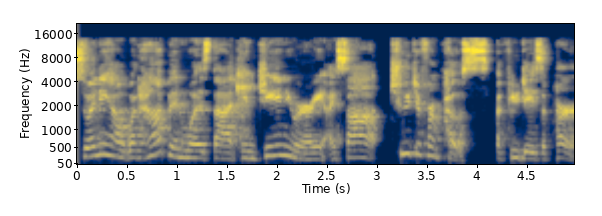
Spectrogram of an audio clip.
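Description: A woman with a Canadian accent talks at a moderate pace with lively intonation. She has a plain, everyday voice. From Canada, Ottawa. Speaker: author and nonprofit founder. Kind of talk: interview.

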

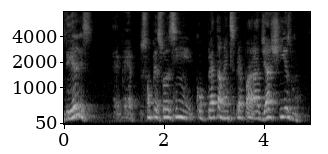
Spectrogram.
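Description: Noticeable background noise and audible room echo surround this recording. A man speaks at a fairly slow pace. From Minas Gerais, Brazil. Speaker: podcast co-host. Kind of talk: casual chat.

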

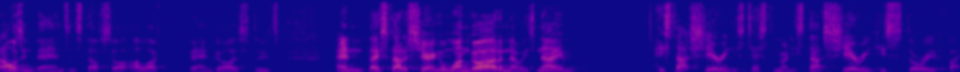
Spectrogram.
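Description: With an Australian accent, a man talks at a fairly quick pace and with lively intonation, and audible room echo surrounds his voice. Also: fairly high pitch for a man. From Adelaide, South Australia. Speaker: pastor. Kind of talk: sermon. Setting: church.

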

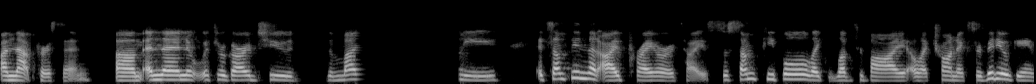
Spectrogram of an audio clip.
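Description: A woman with a Canadian accent uses a normal speaking voice at medium pitch, speaking at a moderate pace with fairly even intonation in a dry, close sound with no echo. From Canada, rural Ontario. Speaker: travel blogger. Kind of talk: casual interview. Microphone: dodgy audio from bad internet connection.

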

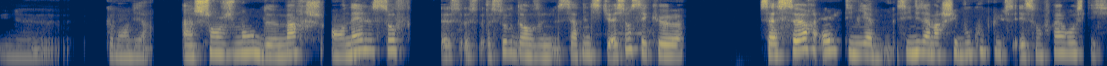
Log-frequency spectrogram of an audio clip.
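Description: A somewhat breathy woman at medium pitch speaks at a fairly slow pace with long, frequent pauses and fairly even intonation, in a dry, close sound with no echo. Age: 30s. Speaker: stay-at-home mother and naturopathy trainee. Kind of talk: interview.

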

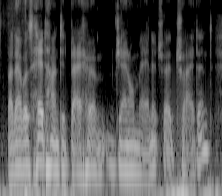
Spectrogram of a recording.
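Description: With an Austrian accent and vocal fry, a man talks at a fairly quick pace with ordinary pitch variation. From Austria, Upper Austria. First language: German. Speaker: hotel managing director. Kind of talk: interview.

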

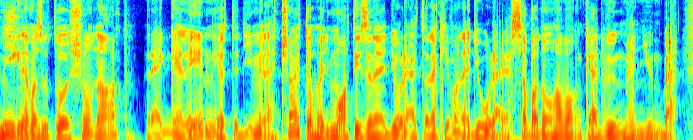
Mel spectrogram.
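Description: A man talks at a very fast pace with hardly any pauses. His voice is fairly low, with ordinary pitch variation. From Hungary, Veszprém county (Ajka area). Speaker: radio host. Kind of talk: casual chat.

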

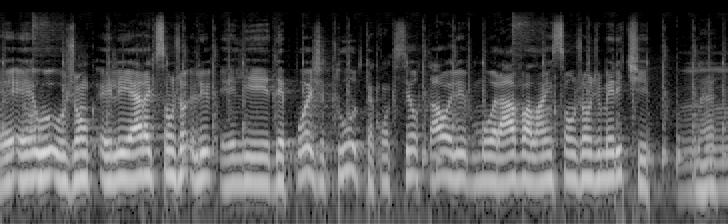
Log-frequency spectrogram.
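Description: With a normal speaking voice, a man talks at a moderate pace, his pitch fairly high and his intonation fairly even. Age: 30s. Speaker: podcast co-host. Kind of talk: casual chat.

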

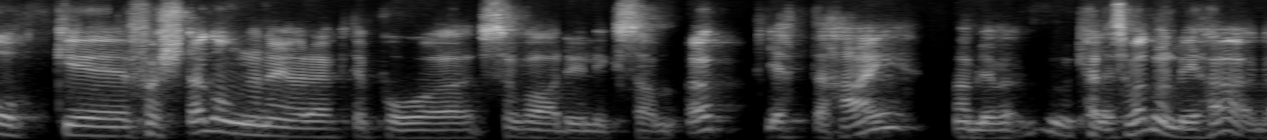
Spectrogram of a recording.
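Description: A man's plain, everyday voice, fairly high in pitch, with lively intonation and a fairly slow pace. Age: 20s. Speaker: aspiring coach and speaker, podcast listener. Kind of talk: personal testimony.

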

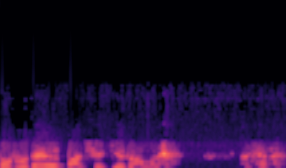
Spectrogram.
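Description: A man talks at a fairly quick pace. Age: 30s. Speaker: parent caller. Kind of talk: call-in advice. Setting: phone call.

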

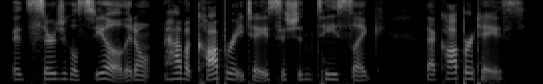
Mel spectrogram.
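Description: On a very clean recording with a silent background and a dry, close sound with no echo, a woman speaks at medium pitch and moderate pace with ordinary pitch variation and vocal fry. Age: 20s. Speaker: podcast co-host. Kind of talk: casual chat.

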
